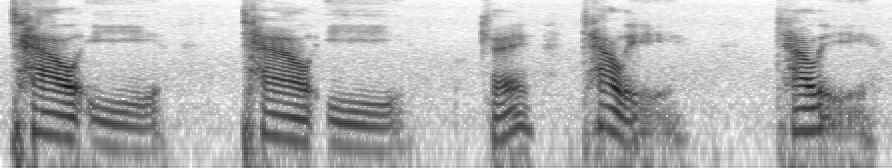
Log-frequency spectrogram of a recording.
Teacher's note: It'll tell you where to stress the pronunciation. So there's 2 syllables, and we put the stress on the first one.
